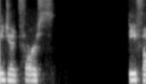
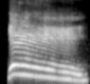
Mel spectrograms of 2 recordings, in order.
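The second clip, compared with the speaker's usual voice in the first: bright, loud little yay; excited cheer; 4 semitones higher, 6 dB louder than usual. Real, not acted. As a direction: cheer the win. Celebrating the completed challenge.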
